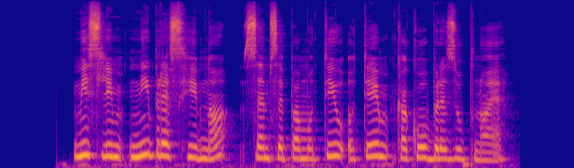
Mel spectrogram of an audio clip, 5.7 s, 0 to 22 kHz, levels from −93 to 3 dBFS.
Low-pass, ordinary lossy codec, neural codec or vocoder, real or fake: none; none; none; real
